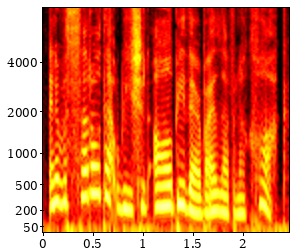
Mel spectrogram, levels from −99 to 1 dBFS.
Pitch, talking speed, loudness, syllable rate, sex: 235 Hz, 315 wpm, -15 LUFS, 7.9 syllables/s, female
